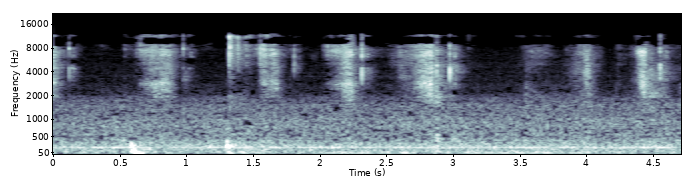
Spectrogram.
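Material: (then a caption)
Kinetic sand. A small, solid ball of beige kinetic sand, held between fingers with long white nails, is cut and scratched with a black utility knife blade. Soft, crisp, bright scraping and crunching bursts come at an irregular pace, with a few dull low thumps over a faint steady hum.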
